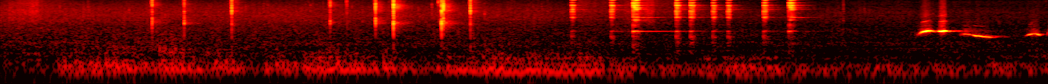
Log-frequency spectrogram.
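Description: A man snapping his fingers, a few scattered snaps and then a quick run of them, followed near the end by a short whistled phrase that rises and then falls, the loudest sound.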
